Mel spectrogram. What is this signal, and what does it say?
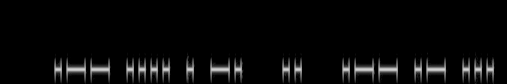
Morse code, heard as a keyed tone, about 19 wpm, 700 Hz. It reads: WHEN I WAS
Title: Build A Phrase - 5-Word Phrases - 20wpm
